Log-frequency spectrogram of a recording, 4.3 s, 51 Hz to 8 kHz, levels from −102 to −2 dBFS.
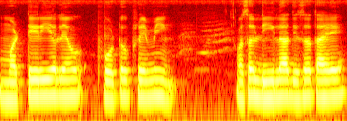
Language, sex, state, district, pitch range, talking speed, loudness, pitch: Marathi, male, Maharashtra, Gondia, 135-145 Hz, 95 wpm, -14 LUFS, 145 Hz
